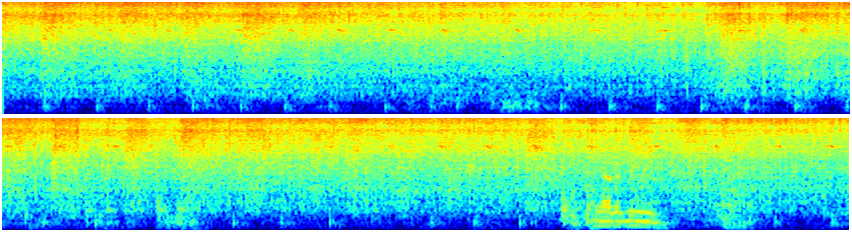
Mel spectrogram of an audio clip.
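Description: Red rice roti cooking on a hot pan gives a steady, even sizzle throughout, with faint scraping and stirring touches and a brief clatter near the end.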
